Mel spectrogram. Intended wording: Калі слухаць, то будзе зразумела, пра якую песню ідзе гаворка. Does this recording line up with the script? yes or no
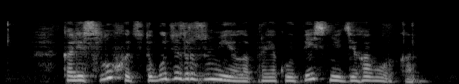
yes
